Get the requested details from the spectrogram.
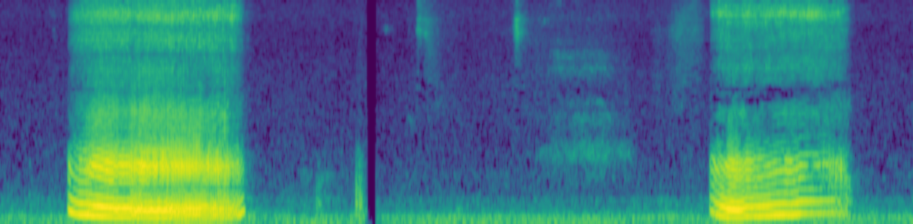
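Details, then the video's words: Juni, a Maltese dog, asleep indoors and snoring: two loud buzzing, nasal snores over a second long each, spaced roughly four seconds apart, with faint rustling in the quiet gap. "말티즈 주니 코골이~"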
